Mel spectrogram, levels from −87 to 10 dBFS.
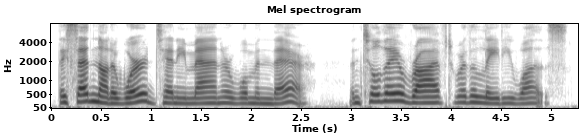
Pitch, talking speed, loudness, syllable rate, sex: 200 Hz, 205 wpm, -19 LUFS, 5.5 syllables/s, female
